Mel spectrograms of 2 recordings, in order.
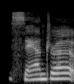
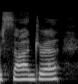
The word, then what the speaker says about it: Sandra: Sandra or Sandre didn't m didn't matter how you pronounced it as long as you didn't call me Sandy.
